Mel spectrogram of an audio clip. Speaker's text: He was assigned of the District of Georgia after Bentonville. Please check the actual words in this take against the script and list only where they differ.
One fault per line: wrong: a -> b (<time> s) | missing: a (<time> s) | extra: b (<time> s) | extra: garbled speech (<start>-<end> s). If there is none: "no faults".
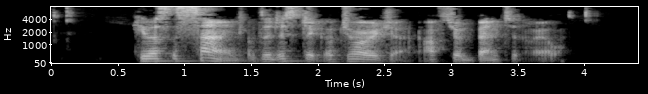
no faults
